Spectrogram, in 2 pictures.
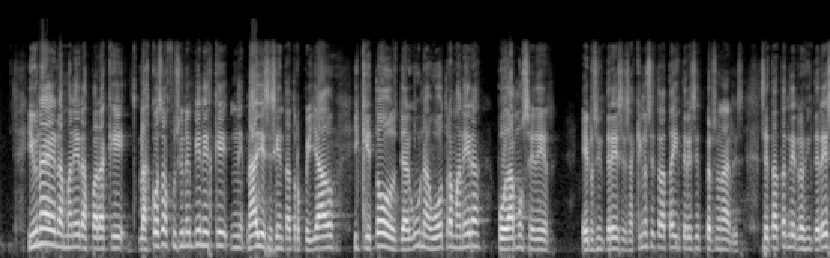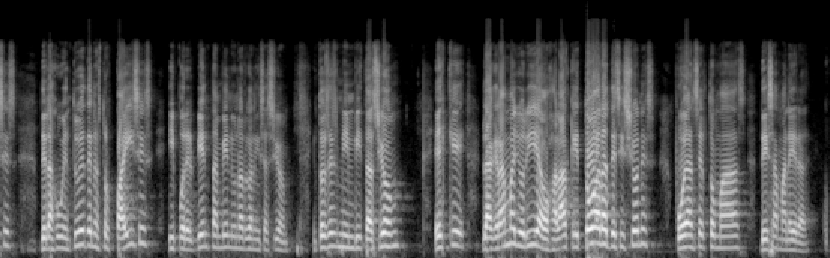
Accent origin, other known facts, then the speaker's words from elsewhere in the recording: Colombia; de Colombia. Sí, sí. Primero que todo, darle las gracias y por estar hoy entre ayer y hoy en mi país. Sean ustedes bienvenidos. Para nosotros en Colombia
